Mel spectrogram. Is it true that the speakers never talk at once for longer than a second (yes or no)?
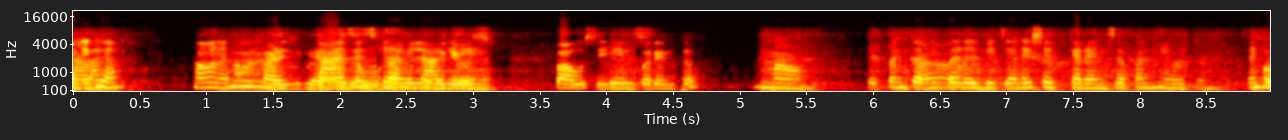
no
